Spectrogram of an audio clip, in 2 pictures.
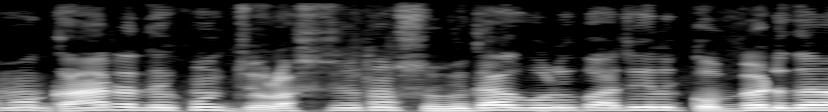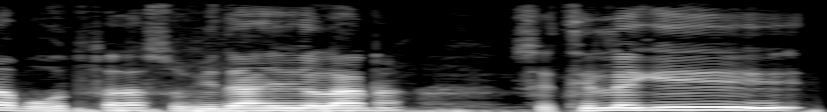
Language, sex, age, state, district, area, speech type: Odia, male, 30-45, Odisha, Balangir, urban, spontaneous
